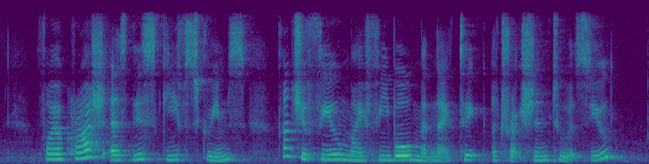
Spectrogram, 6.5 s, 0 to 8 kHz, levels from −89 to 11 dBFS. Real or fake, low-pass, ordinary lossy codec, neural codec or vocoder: real; 7.2 kHz; none; none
